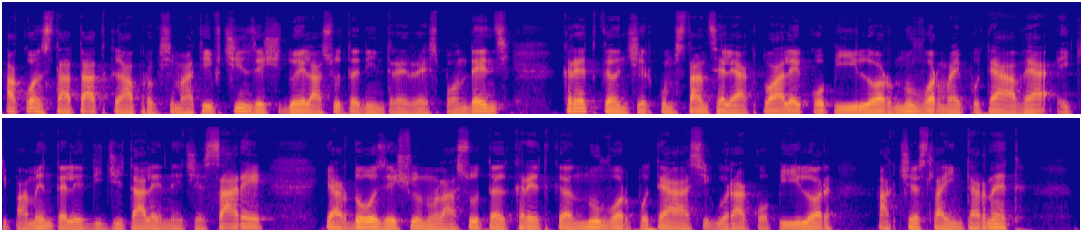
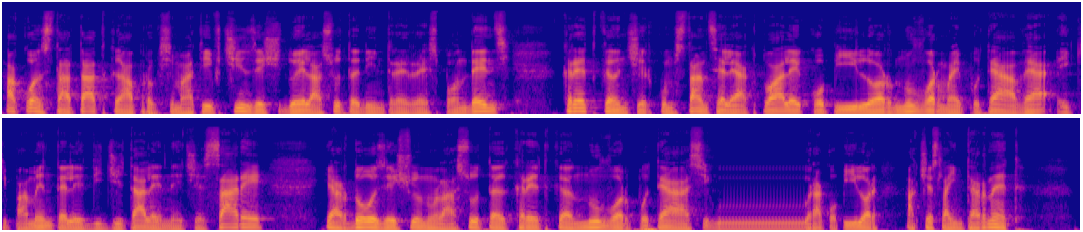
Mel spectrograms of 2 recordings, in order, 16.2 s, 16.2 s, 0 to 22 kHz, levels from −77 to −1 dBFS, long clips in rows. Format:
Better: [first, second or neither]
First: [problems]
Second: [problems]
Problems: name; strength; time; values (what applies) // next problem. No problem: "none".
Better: first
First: none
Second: audio freezing; at 13 s for 0.5 s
